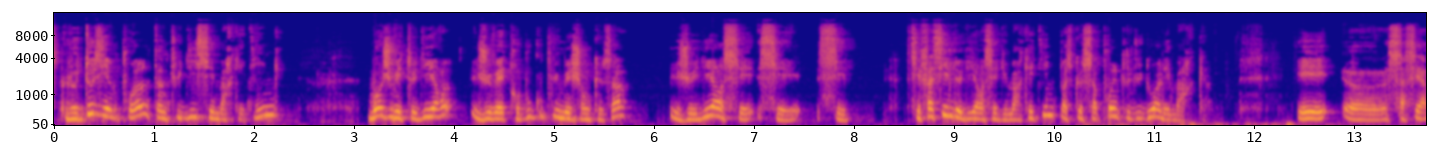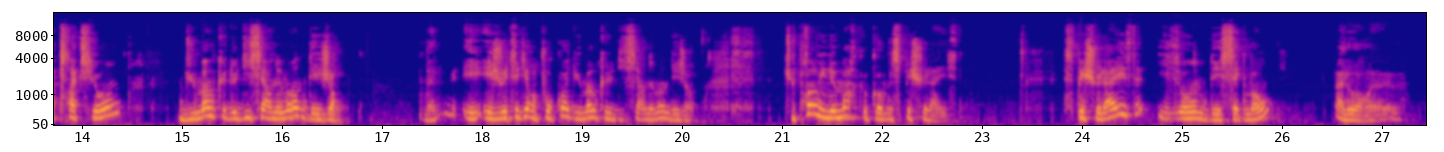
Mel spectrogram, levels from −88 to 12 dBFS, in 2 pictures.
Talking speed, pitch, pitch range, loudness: 175 wpm, 180 Hz, 150-220 Hz, -17 LUFS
